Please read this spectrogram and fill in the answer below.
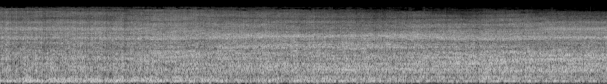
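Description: Loud electronic dance music over a club sound system, heard as a dense, steady wash with no clear beat.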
